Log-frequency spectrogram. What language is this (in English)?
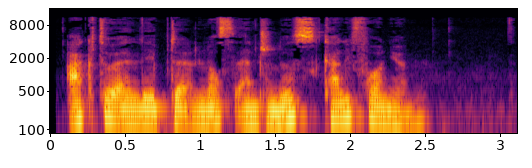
German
